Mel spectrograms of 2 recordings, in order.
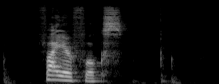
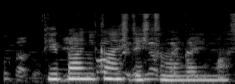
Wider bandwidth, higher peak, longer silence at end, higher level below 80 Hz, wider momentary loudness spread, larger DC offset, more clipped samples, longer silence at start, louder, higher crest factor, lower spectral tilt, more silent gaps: first, 16.5 kHz vs 11.5 kHz; about the same, -8 dBFS vs -6 dBFS; first, 1 s vs 0 s; second, -70 dBFS vs -60 dBFS; about the same, 9 LU vs 9 LU; neither; neither; first, 0.45 s vs 0.05 s; second, -24 LUFS vs -21 LUFS; first, 20 dB vs 14 dB; second, -3 dB/octave vs -6 dB/octave; neither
